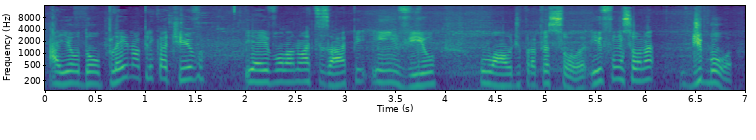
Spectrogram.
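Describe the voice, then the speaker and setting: A man's voice: high voice, normal speed, dark tone, a little hiss or hum. A Brazilian man giving a casual, conversational tutorial to his viewers, often checking in with short tag questions. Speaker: motorcycle courier video host.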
